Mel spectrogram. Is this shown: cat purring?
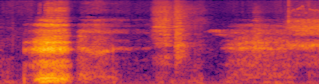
no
